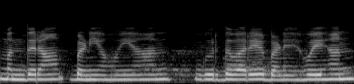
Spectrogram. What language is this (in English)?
Punjabi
